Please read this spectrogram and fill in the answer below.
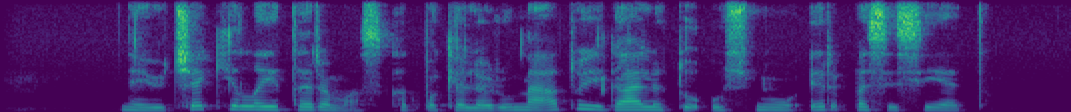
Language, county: Lithuanian, Klaipėda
